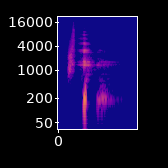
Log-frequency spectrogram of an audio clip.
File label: click big bubble, signale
